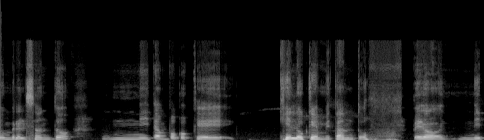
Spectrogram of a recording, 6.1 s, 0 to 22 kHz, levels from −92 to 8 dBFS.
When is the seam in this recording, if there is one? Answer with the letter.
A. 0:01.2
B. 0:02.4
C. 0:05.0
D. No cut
C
